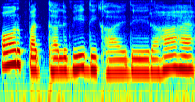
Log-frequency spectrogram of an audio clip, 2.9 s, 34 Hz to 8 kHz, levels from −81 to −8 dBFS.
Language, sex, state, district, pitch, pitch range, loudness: Hindi, female, Jharkhand, Ranchi, 185 Hz, 175-205 Hz, -15 LUFS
